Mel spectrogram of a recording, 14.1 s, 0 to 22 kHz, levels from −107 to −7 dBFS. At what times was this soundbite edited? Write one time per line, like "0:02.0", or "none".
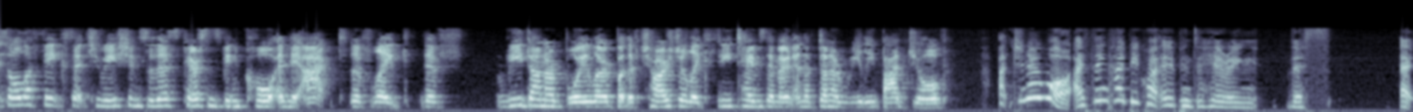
0:09.8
